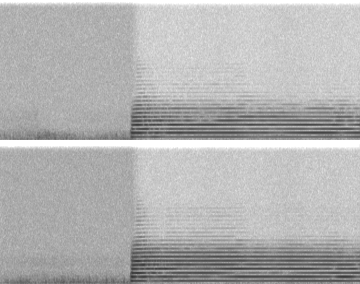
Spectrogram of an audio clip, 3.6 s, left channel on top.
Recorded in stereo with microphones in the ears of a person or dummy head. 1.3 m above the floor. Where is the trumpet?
20° right (ahead or behind), 2 m.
